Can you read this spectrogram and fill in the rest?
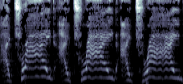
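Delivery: high-pitched mocking whine; bitch mode. Reviewer mocking Mike's walkout from the show, bitch mode. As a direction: whine it high, in hammed-up protest. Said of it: "goes into bitch mode".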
